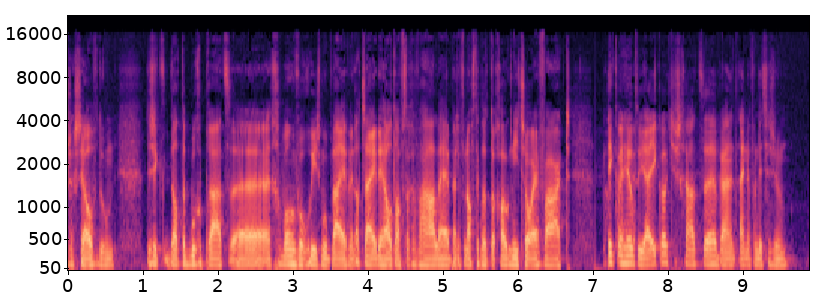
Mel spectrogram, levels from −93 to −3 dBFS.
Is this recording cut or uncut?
cut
